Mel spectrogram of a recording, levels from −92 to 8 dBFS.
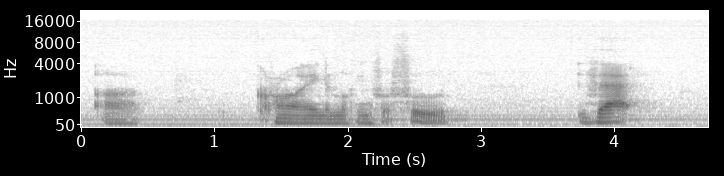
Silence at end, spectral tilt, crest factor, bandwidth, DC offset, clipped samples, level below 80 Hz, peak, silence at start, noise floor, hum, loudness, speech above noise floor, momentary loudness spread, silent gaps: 0 s; -7 dB/octave; 22 dB; 17 kHz; under 0.1%; under 0.1%; -64 dBFS; -18 dBFS; 0 s; -60 dBFS; none; -39 LUFS; 23 dB; 26 LU; none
